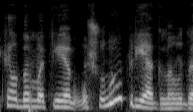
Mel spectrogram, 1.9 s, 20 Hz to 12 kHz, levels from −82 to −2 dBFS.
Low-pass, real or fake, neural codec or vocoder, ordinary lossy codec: 10.8 kHz; fake; codec, 24 kHz, 1.5 kbps, HILCodec; AAC, 48 kbps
